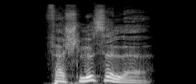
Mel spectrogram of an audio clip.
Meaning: inflection of verschlüsseln: 1. first-person singular present 2. first/third-person singular subjunctive I 3. singular imperative
- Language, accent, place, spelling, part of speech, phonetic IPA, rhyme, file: German, Germany, Berlin, verschlüssele, verb, [fɛɐ̯ˈʃlʏsələ], -ʏsələ, De-verschlüssele.ogg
